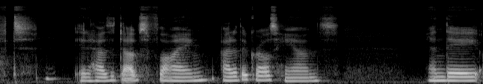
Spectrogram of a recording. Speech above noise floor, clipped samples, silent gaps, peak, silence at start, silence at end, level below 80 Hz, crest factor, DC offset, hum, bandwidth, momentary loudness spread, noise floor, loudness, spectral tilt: 34 dB; under 0.1%; none; -4 dBFS; 0 s; 0 s; -58 dBFS; 20 dB; under 0.1%; none; 16 kHz; 16 LU; -55 dBFS; -22 LUFS; -6 dB/octave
